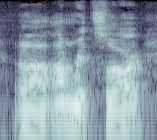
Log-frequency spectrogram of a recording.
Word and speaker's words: Amritsar: Let me make sure I'm pronouncing that correct. Yes, Amritsar.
